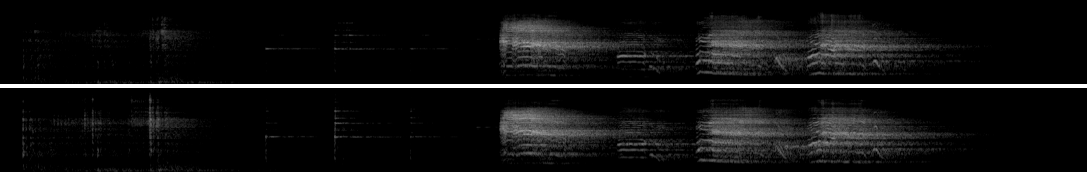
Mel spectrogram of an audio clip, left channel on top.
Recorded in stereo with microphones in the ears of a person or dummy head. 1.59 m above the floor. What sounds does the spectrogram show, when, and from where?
0.2 s a camera shutter: 50° right (ahead or behind), 7 m
2.6 s a clink: 25° right (ahead or behind), 3 m
5.0 s a baby crying: 35° left (ahead or behind), 3 m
